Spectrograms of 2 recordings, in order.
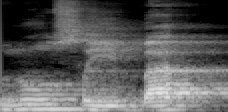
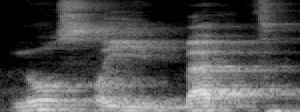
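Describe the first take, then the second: First: The final t has no breath released. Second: The final t has audible breath released. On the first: The speaker calls it wrong. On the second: The speaker calls it right. "Harus ada nafas yang keluar"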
